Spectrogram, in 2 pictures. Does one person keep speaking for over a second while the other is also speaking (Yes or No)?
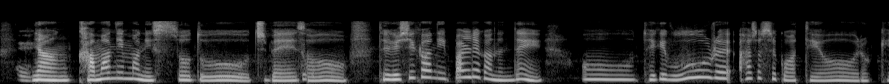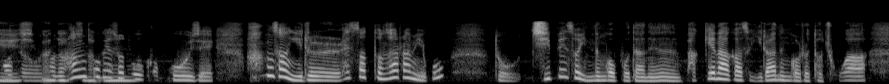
Yes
